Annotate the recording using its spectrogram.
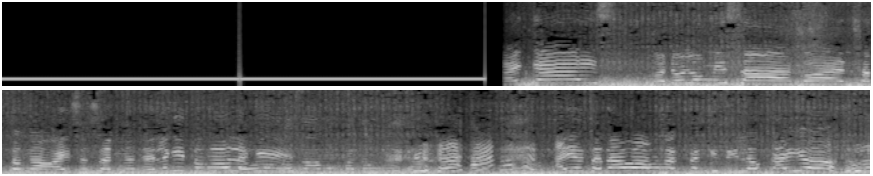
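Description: A steady high-pitched beep tone held for nearly four seconds, cutting off suddenly, of the kind added in editing. After it come people's voices over a low rumble from wind on the microphone.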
